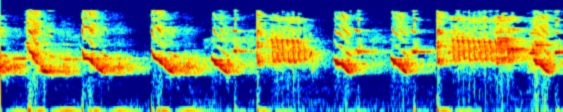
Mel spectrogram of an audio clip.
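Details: Common iora singing vigorously, a recording meant for training other birds: loud, buzzy, whistled notes sweeping down steeply, repeated about twice a second, some with rough, rattling texture.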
